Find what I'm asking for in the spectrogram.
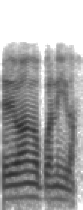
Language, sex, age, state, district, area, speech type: Tamil, male, 30-45, Tamil Nadu, Chengalpattu, rural, conversation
